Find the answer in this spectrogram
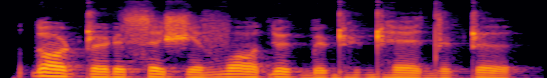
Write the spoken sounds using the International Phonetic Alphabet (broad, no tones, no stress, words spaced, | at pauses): ɗɔ ʈəɽɪ səʃɛ vɔ ɗøɡ͡bɛɖʱɪ ɖʱɛdɛ ʈə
